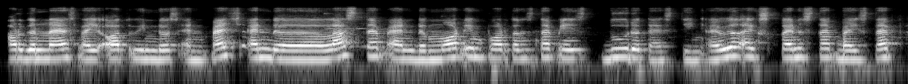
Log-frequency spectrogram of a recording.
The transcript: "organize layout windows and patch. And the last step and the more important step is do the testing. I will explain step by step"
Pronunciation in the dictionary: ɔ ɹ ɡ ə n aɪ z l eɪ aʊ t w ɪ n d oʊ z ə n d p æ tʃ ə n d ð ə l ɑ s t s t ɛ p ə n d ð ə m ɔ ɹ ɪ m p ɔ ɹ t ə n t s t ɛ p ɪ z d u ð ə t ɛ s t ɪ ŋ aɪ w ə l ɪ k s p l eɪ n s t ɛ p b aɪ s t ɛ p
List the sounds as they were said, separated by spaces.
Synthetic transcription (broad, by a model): ɔ ɹ ɡ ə n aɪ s l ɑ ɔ t w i n d oʊ s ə n p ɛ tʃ ə n d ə l ɑ s t s t ɛ p ə n d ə m ɔ ɹ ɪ m p ɔ ɹ t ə n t s t ɛ p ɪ s d u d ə t ɛ s t ɪ ŋ aɪ w ə l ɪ k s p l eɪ n s t ɛ p b aɪ s t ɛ p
